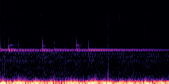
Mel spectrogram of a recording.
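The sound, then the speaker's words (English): A bicycle bell in a NASA website simulation of how things would sound on Mars, a normal ring first and then the Mars version: a muffled, dull, low throbbing hum with a faint thin tone lingering steadily above it, with no voices. “Oh, the first one, you know, was normal bell and then Mars bell?”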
